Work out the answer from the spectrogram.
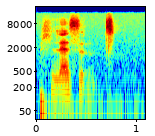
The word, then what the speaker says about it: pleasant: although we've got please this isn't please this is pleasant present that's it like peasant I'm a peasant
